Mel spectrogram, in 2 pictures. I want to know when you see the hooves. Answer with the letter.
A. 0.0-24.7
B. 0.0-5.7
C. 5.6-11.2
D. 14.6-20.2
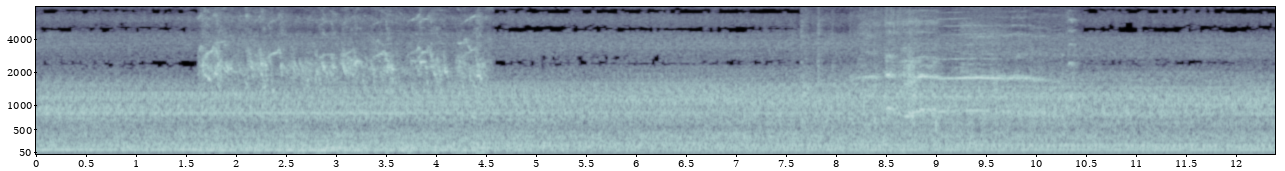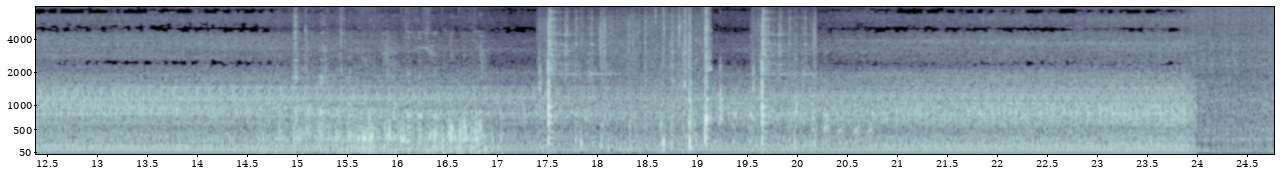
D.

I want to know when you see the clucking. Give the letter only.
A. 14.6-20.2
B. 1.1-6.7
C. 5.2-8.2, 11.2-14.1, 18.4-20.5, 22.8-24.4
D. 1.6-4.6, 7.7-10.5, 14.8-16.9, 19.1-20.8
D.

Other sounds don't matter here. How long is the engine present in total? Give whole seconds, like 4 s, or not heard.
25 s.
